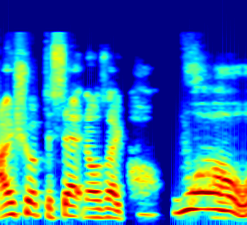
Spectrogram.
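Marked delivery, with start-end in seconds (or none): 1.8-2.5 high, wide-open wowed exclamation; retold awe. Director arriving on set to a huge trailer, awed. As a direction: replay being bowled over. Retelling first sight of new trailer.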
